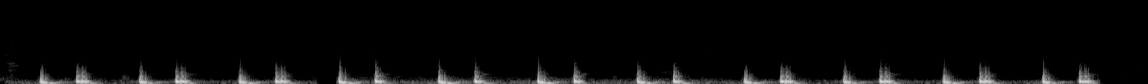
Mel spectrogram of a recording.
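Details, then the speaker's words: Cardiac auscultation teaching demonstration: regular heart sounds about 60 a minute with second sound split without inspiration, disappearing on deep inspiration, opposite of physiological splitting; paradoxical splitting of the second heart sound. "e justamente quando ele inspira profundamente o desdobramento desaparece vira tuta Tuntum por isso nós chamamos de desdobramento paradoxal"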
